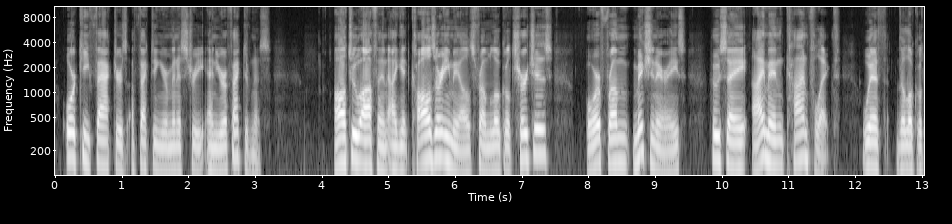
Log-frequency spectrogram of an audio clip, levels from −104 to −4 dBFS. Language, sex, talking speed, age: English, male, 145 wpm, 50-69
